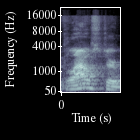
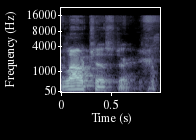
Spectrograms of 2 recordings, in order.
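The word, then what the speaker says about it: Gloucester: He'd like Duke of Glouster, but not Duke of Glchester.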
